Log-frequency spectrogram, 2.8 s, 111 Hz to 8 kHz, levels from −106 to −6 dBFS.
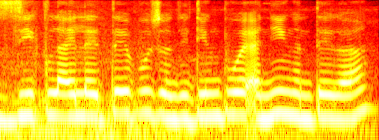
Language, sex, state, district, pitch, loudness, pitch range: Wancho, female, Arunachal Pradesh, Longding, 230 Hz, -11 LUFS, 225-240 Hz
